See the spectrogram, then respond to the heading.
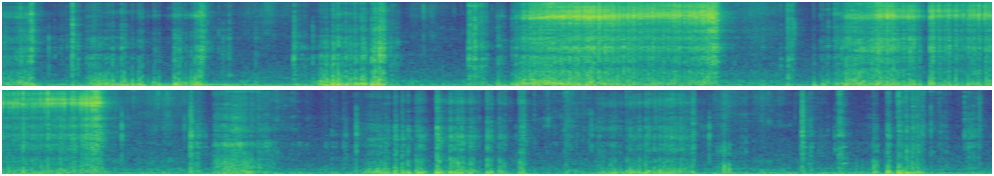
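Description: A solid oval peach-colored bar of soap is held in the palm and scraped with a utility knife blade, shaving off powdery flakes. Bright, raspy scrapes come in uneven strokes, with two long, loud, hissing passes in the middle of the clip between softer rubbing scrapes.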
